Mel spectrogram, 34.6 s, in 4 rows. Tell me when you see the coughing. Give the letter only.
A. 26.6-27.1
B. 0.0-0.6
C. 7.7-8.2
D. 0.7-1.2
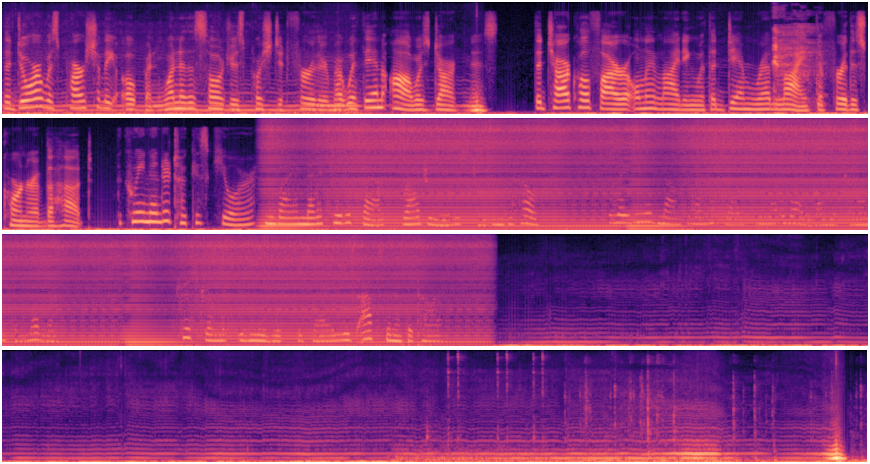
C.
